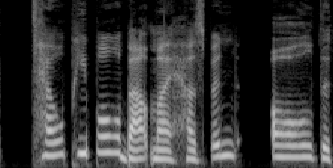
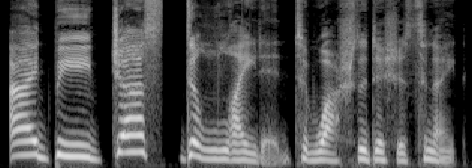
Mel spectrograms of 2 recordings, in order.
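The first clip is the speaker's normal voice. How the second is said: slow, louder, dripping sarcasm; sarcastic; 4 dB louder than usual. Shown as a demonstration. Grudgingly offering to wash the dishes, sarcastic. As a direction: lean on just and mock the offer. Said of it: "one is very sarcastic".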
